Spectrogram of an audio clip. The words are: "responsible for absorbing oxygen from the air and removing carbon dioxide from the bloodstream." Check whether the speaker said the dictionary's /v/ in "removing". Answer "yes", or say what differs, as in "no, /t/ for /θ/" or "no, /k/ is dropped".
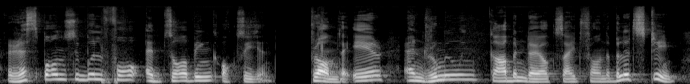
no, /v/ is dropped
